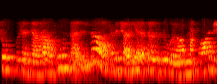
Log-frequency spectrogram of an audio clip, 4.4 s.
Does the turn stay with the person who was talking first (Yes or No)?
No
